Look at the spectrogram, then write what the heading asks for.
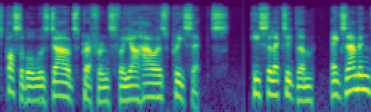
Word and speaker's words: Yahowah: your deliverance and Freedom yahwah yahwah the proper pronunciation of yahwah our eloa God has directed in his Torah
